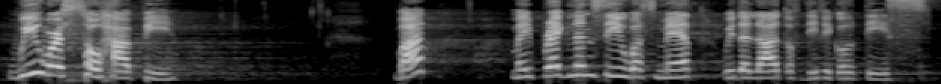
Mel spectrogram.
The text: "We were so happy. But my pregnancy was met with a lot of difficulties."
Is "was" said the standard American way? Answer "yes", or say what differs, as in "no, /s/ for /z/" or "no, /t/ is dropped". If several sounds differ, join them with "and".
no, /s/ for /z/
